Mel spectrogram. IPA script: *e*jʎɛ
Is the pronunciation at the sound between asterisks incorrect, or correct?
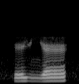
correct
